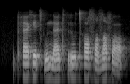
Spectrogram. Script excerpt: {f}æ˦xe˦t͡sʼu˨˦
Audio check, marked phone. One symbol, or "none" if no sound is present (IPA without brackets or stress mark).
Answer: pʰ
